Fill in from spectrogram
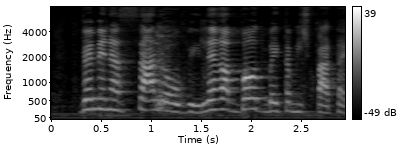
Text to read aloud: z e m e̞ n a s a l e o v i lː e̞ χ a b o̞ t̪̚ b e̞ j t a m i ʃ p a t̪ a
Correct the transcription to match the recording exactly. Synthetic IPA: v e m e̞ n a s a l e o v i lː e̞ ʁ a b o̞ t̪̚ b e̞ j t a m i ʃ p a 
